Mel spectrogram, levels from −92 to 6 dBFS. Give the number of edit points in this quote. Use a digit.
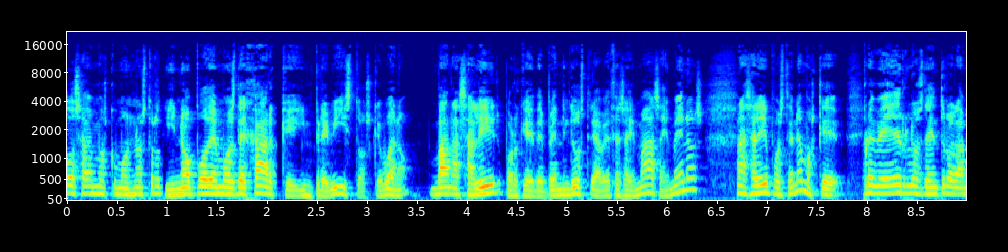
6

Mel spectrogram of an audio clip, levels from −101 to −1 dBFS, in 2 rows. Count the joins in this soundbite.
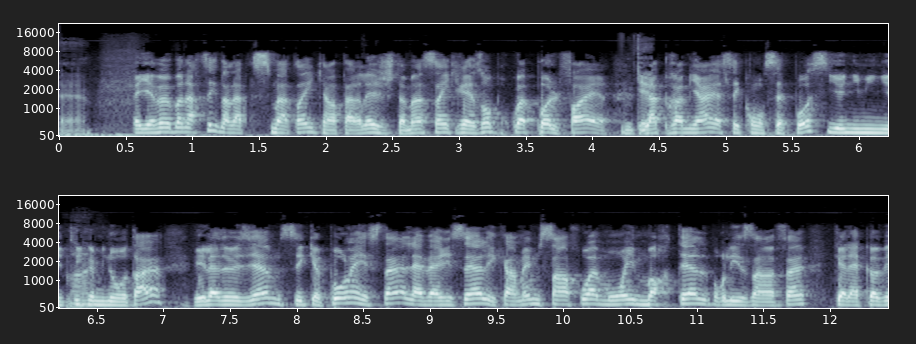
1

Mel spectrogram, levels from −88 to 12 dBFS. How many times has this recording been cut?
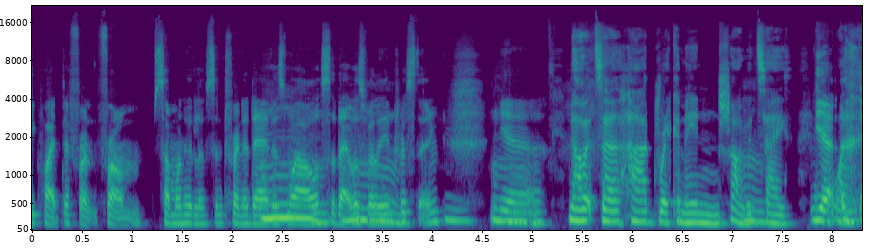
1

